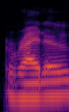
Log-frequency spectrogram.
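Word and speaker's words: Raido: When fellow student, how do you say his name? Rado? Right? Righto. Right? Rido? Okay. Righto. When Righto.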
